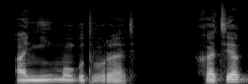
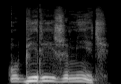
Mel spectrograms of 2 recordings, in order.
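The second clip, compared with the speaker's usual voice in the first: sharp, higher, cross woman's voice; angry woman; 6 semitones higher than usual. A narrator's reading. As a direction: scold him for scaring the child. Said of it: "сердито сказала женщина". (сердитый женский голос)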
